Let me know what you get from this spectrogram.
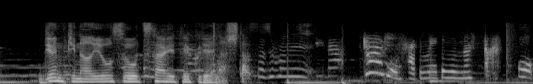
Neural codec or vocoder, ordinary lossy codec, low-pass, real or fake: codec, 16 kHz, 1 kbps, X-Codec, HuBERT features, trained on general audio; none; 7.2 kHz; fake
